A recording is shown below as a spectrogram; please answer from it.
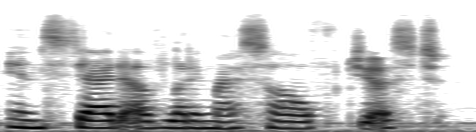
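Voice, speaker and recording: A woman's voice: mid-range voice, level tone, unhurried, dark tone, slight background noise. A woman in her twenties chatting casually to camera, hesitant and rambling, often correcting herself as she goes. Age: 20s. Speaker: vlogger. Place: indoor room at home with plants.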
